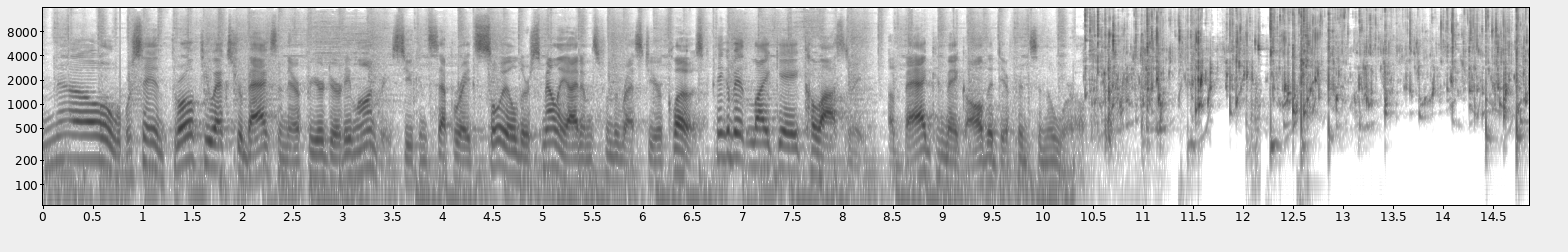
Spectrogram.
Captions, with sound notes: No. We're saying throw a few extra bags in there for your dirty laundry so you can separate soiled or smelly items from the rest of your clothes. Think of it like a colostomy. A bag can make all the difference in the world. [SLOSHING LIQUID]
